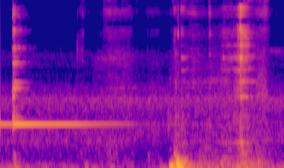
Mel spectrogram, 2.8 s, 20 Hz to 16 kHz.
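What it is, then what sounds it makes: Ringing steel shotgun part. A steel part of a 1906 Remington Automatic shotgun, either the barrel or the receiver, is struck to show that it rings. A first tap produces a clear, steady ring near 1 kHz that fades over about a second. Two duller, low-pitched knocks follow.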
